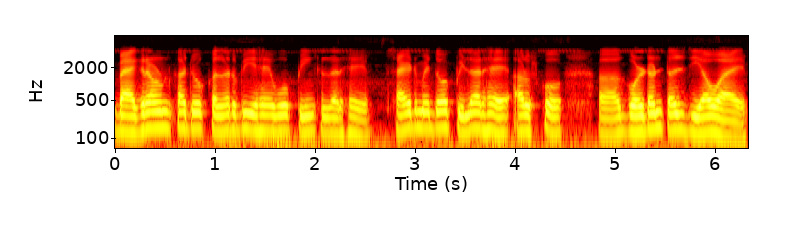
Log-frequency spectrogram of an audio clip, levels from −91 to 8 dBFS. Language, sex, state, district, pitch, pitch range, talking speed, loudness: Hindi, male, Uttar Pradesh, Jyotiba Phule Nagar, 135 Hz, 125-145 Hz, 200 wpm, -15 LUFS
